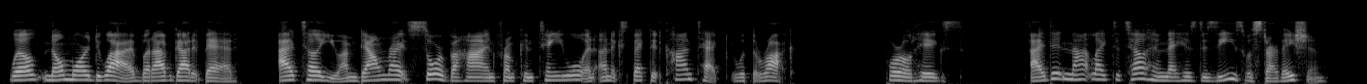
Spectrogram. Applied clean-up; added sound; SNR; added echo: none; none; none; none.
